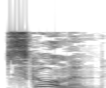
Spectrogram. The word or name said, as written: schoolman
